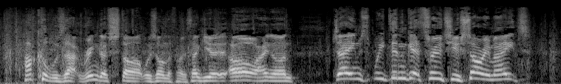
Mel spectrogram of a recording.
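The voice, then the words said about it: Breathless, out of breath. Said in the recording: “I'm so out of breath... I'm so out of breath”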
